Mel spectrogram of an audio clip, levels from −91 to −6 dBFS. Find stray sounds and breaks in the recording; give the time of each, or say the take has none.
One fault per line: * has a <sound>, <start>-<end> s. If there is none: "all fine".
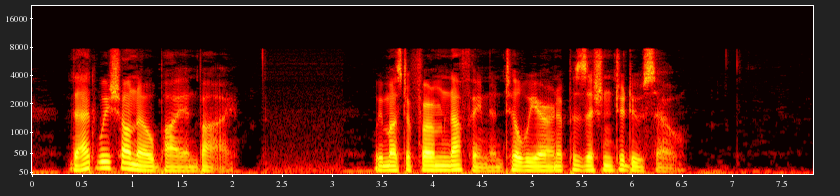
all fine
